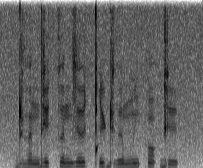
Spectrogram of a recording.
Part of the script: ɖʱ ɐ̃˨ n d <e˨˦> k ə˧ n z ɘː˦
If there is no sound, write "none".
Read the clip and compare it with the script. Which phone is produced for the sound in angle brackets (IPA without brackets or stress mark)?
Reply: e˦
